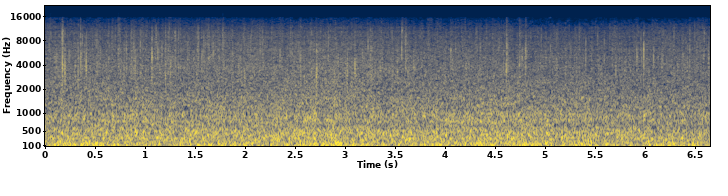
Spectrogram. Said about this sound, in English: go out from the rain that's constantly happening at this time of year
